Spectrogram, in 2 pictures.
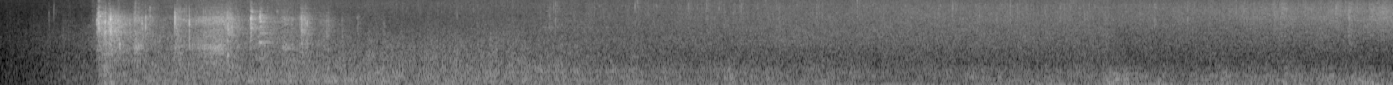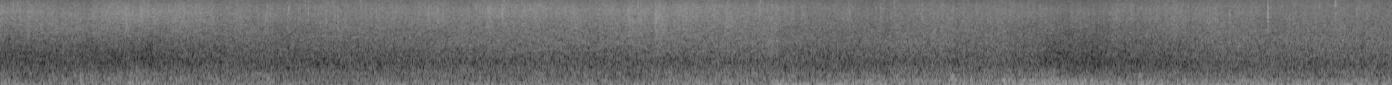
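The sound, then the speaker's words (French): A thunderstorm rumbles, with a loud crack of thunder at the start rolling into a long, deep continuous rumble over steady heavy rain. “La tempête s'est levée.”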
